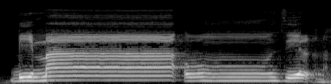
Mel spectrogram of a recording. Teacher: Dia itu dipanjangkan dengan ukuran 5 harokat tapi jawaz, boleh, tidak wajib. Berarti boleh dipendek, boleh, maka boleh dibaca 2 harokat, boleh. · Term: mad jaiz munfasil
